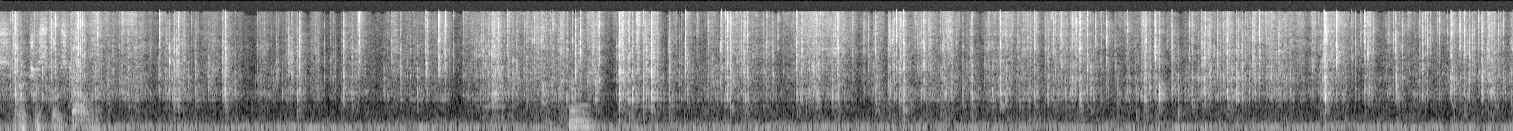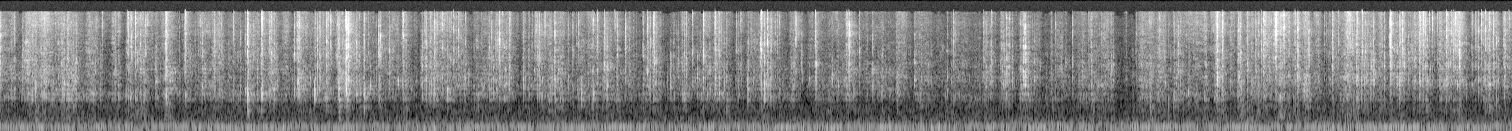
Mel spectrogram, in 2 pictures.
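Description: Brown origami paper rustling and crinkling as hands fold and collapse a many-pleated model: a faint, continuous crackle, with a low steady hum underneath.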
